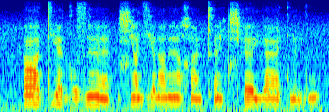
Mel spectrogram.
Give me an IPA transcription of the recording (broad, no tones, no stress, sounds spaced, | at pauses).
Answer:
a tʲ æ ɡ ɤ z ɛ̃ | ɕ ã zʲ a ɾ ã ɾ ɛ̃ χ æ̃ kʼ ɛ̃ t͡ɕʰ ɛ j æ tʲ ã ɡ u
